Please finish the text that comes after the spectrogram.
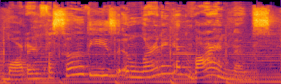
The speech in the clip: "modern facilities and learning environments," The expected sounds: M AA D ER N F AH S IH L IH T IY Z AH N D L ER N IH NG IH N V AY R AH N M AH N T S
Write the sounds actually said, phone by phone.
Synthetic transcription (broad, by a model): M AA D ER N F AH S IH L IH T IY Z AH N L ER N IH NG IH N V AY R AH N M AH N T S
